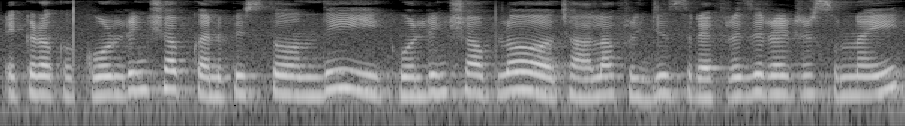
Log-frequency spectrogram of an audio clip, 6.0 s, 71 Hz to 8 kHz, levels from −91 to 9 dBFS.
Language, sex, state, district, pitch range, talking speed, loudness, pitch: Telugu, female, Andhra Pradesh, Visakhapatnam, 225-245 Hz, 160 wpm, -16 LUFS, 235 Hz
